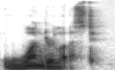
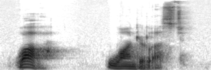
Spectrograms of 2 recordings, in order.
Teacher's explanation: we cannot use the short H sound like cup and up we have to use the open a sound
